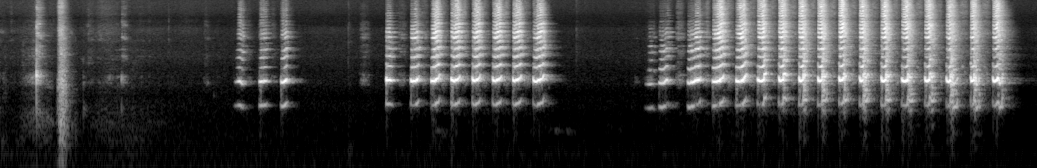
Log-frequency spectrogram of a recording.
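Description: A chalked wooden turkey box call scrapes out quick, loud runs of raspy yelps, first in short bursts, then two long rhythmic series of about a dozen notes each.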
